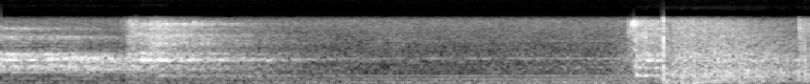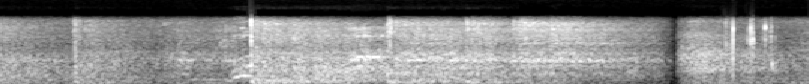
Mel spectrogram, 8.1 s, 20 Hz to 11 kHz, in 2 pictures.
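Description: Steel barbell loaded with 185 kg of bumper plates: a thud and rattle about three seconds in as the lifter drives it overhead into a split jerk, then the loudest thud about five seconds in as the bar is dropped onto the platform, the plates bouncing and rattling for about two seconds.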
